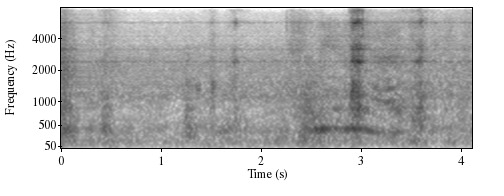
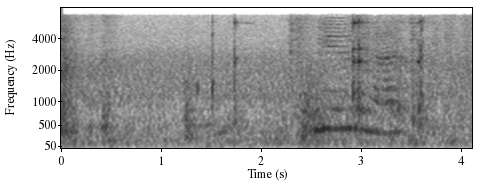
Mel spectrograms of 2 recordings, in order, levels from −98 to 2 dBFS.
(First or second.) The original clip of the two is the second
